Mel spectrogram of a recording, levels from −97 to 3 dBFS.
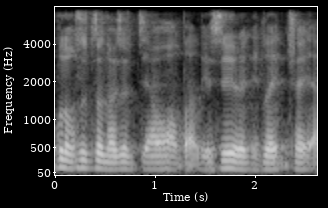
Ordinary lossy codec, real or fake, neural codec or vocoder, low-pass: none; fake; autoencoder, 22.05 kHz, a latent of 192 numbers a frame, VITS, trained on one speaker; 7.2 kHz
